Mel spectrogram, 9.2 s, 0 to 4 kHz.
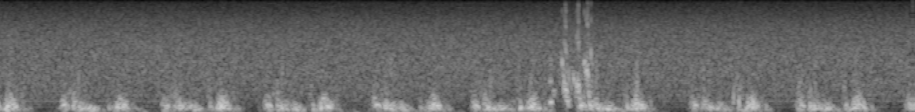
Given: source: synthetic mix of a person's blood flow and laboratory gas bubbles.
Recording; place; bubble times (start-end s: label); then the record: Doppler ultrasound of blood flow; precordium
5.50-5.97 s: bubbles
7.34-7.47 s: bubbles
From the record:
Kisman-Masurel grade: 123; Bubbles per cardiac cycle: 1 to 2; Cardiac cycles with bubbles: 10 to 50%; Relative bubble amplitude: loud (0.450 to 0.775); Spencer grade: 2 (many but less than half of the cardiac periods contain bubble signals, singularly or in groups); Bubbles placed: anywhere in the cardiac cycle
